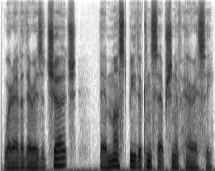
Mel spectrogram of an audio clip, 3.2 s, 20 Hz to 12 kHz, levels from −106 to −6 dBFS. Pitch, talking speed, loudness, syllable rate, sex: 100 Hz, 225 wpm, -16 LUFS, 7.2 syllables/s, male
